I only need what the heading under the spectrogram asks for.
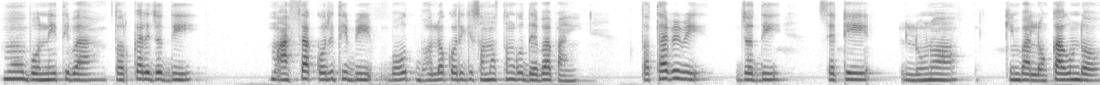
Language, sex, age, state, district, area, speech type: Odia, female, 45-60, Odisha, Kandhamal, rural, spontaneous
